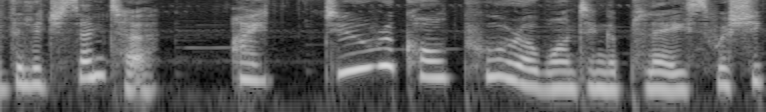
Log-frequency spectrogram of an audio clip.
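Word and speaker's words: Purah: And also, that reminded me that I always say purr wrong. Apparently, it's pronounced pura.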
